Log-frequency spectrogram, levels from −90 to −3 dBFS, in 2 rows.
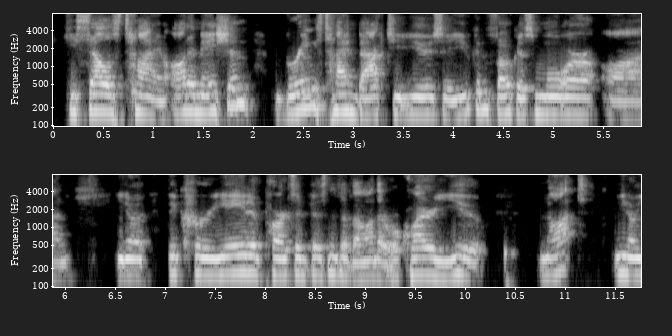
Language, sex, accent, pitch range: English, male, American, 140-170 Hz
